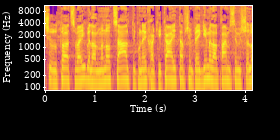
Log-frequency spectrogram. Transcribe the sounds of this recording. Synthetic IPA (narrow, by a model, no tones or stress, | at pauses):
ʃilut̪oat͡svaibɪlalmɪnɔt͡salt̪ikuneɪχakikajitafʃimpeɡiməlalˠpaɪnmbsɪmɪʃalo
